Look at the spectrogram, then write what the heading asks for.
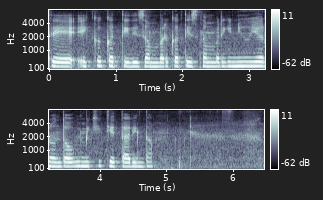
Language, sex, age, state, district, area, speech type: Dogri, female, 18-30, Jammu and Kashmir, Kathua, rural, spontaneous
